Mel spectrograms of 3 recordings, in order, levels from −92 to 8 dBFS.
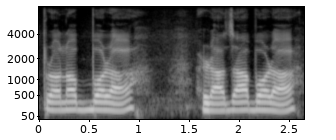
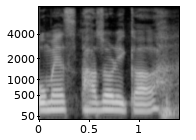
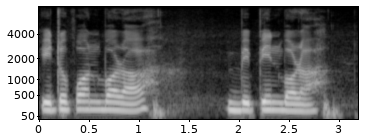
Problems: constant background noise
